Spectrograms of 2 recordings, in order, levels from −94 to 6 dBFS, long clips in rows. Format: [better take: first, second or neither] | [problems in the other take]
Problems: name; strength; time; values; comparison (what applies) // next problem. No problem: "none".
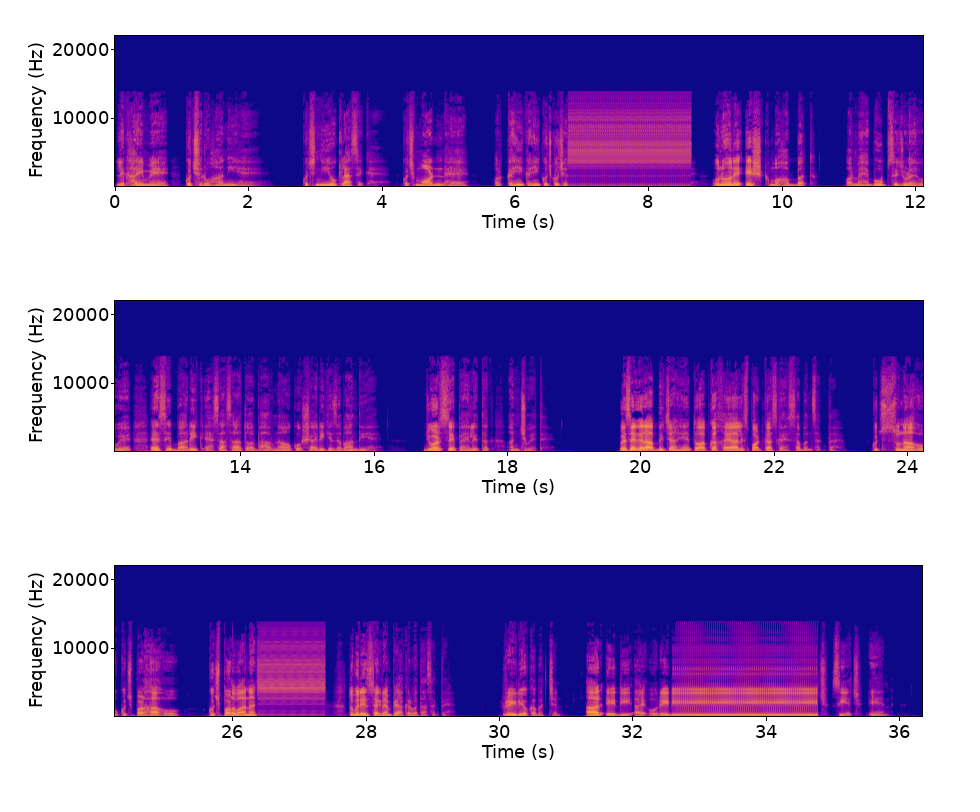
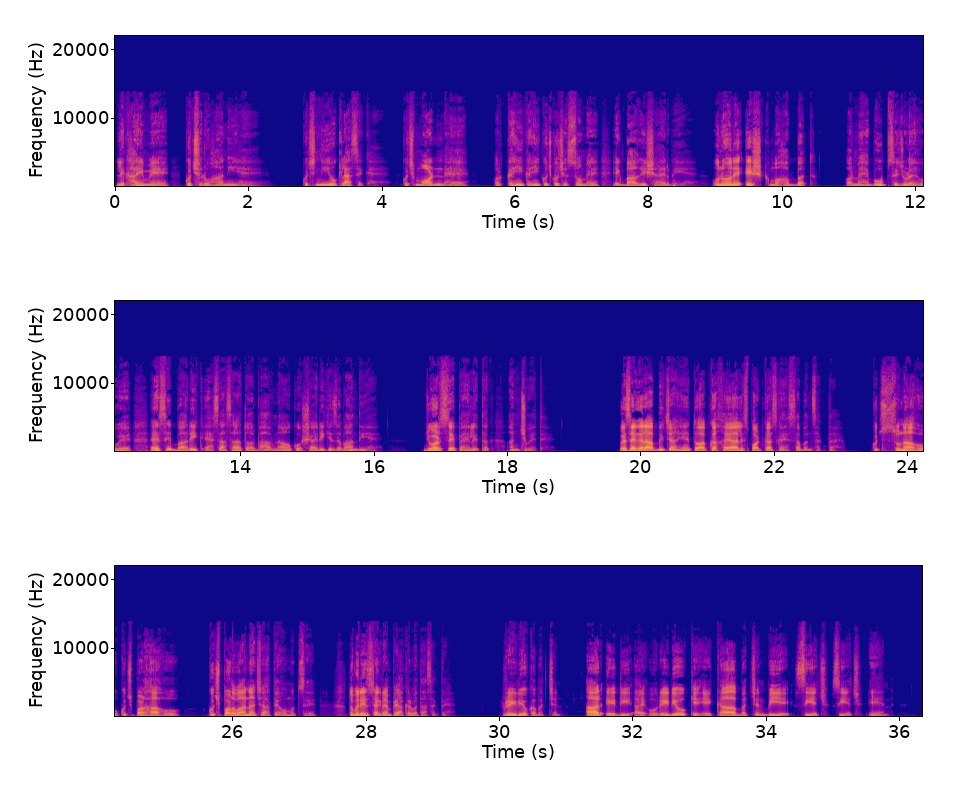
second | audio freezing; at 7 s for 2 s, at 26 s for 1 s and at 33 s for 2 s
